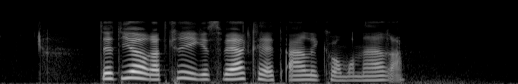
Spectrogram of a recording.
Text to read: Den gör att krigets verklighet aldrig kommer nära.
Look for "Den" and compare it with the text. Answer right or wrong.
wrong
